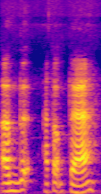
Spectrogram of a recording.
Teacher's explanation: bibir bawah bertemu dengan bibir atas, atau artikulatornya bibir bawah, tempat artikulasinya bibir atas. Kemudian cara artikulasinya dia stop. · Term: Bilabial stop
